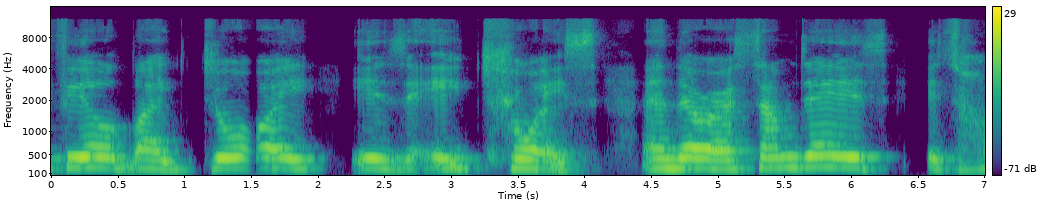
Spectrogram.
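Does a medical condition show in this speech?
Yes: amyotrophic lateral sclerosis.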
